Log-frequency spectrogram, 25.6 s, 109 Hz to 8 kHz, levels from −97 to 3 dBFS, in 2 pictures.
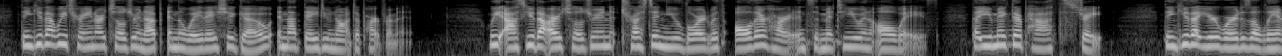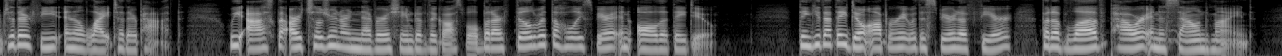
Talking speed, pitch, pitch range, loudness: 255 wpm, 210 Hz, 195-235 Hz, -30 LUFS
